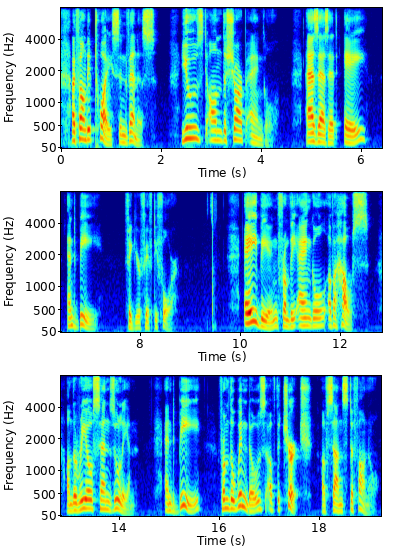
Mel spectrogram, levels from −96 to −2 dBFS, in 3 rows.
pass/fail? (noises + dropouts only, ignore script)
fail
